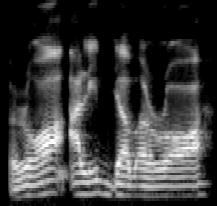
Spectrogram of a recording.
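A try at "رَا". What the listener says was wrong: একটু টান দেন, র।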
